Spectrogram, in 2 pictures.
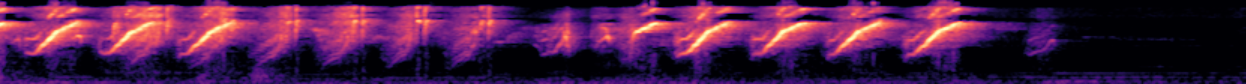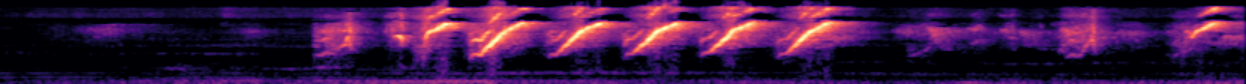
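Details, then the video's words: In the wild, a black-naped monarch gives clear rising whistled notes in two runs of about six to eight each, quickly repeated, with a hushed pause between. Recorded as bait sound for bird trapping. "SUARA ASLI BURUNG KEHICAP RANTING DI ALAM LIAR EDISI KHUSUS PIKAT"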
